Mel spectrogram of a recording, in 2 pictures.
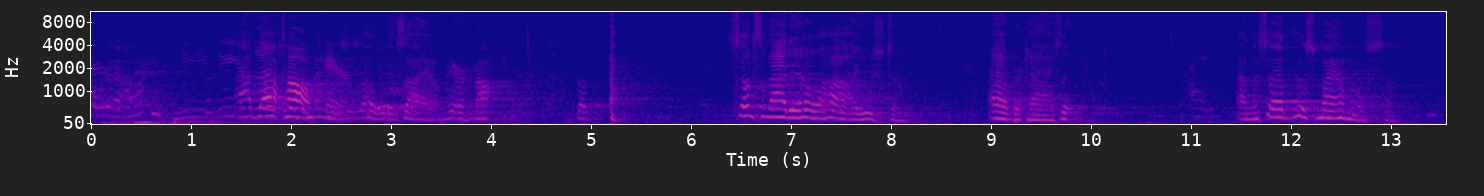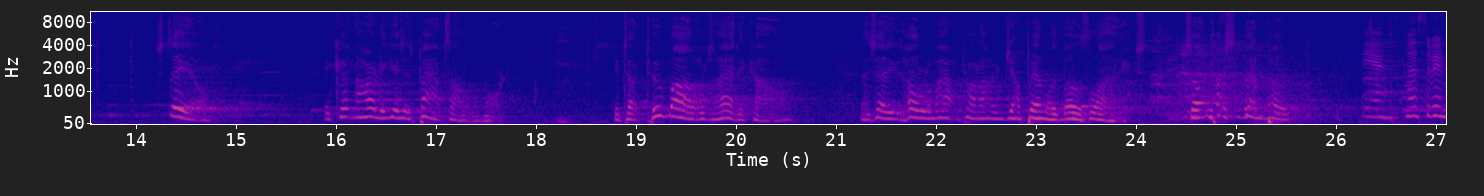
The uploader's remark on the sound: Live on the Virginia Folklife Program stage at Bristol Rhythm and Roots Reunion in 2010. (Incomplete set.)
